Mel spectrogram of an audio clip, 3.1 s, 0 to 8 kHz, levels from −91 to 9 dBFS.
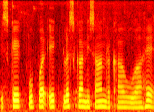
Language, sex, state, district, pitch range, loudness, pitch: Hindi, male, Arunachal Pradesh, Lower Dibang Valley, 140-155 Hz, -15 LUFS, 150 Hz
